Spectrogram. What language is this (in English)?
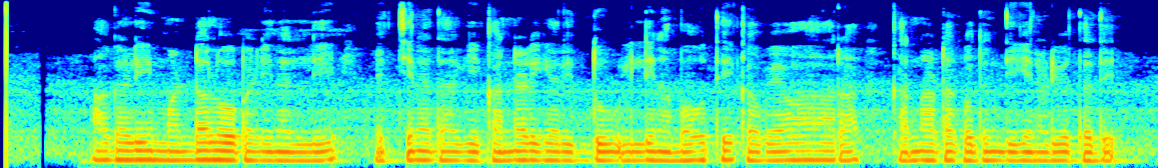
Kannada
